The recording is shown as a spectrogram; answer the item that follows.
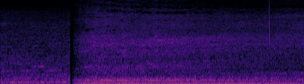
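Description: Quiet room noise that cuts off about a second in, followed by a louder, steady low rumble and hiss of outdoor background noise, of the kind heard beside a road.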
